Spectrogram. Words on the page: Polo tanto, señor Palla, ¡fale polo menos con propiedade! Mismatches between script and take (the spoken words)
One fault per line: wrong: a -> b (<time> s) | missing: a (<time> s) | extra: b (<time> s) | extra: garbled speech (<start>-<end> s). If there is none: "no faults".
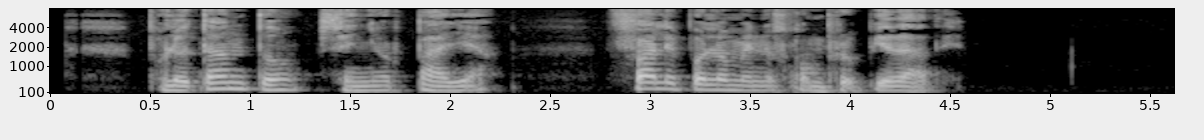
no faults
